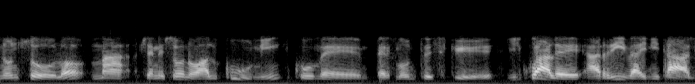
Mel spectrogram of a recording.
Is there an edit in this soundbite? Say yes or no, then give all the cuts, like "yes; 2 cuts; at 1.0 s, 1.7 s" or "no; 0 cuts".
yes; 2 cuts; at 3.9 s, 5.0 s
